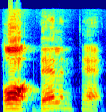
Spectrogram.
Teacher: The tip of the tongue touching up on the root of the gum, closer to the root of the top incisors. الثنايا العليا.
